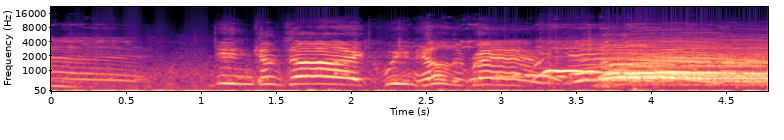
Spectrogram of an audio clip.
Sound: cheers

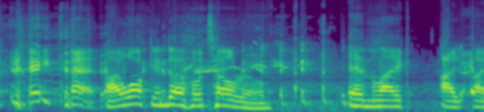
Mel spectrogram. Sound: laughs

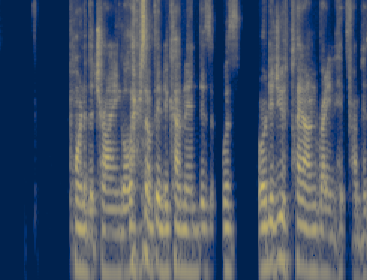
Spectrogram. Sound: chuckles

